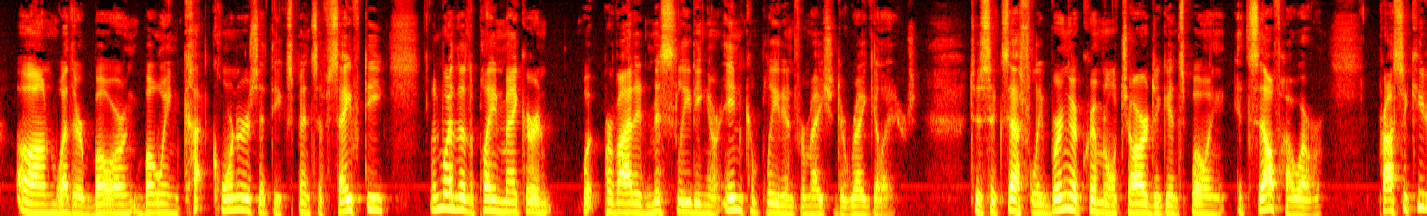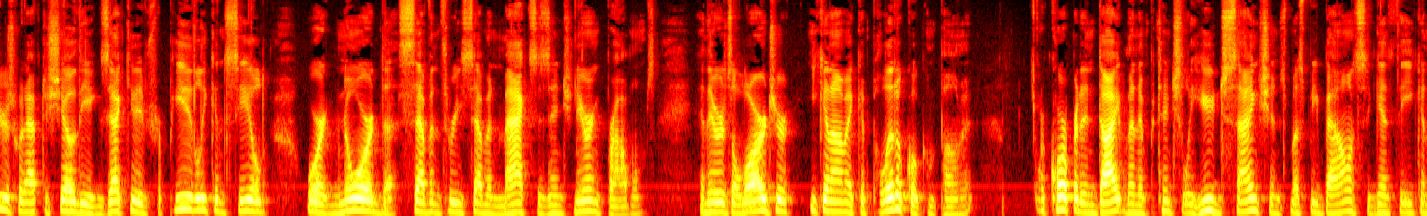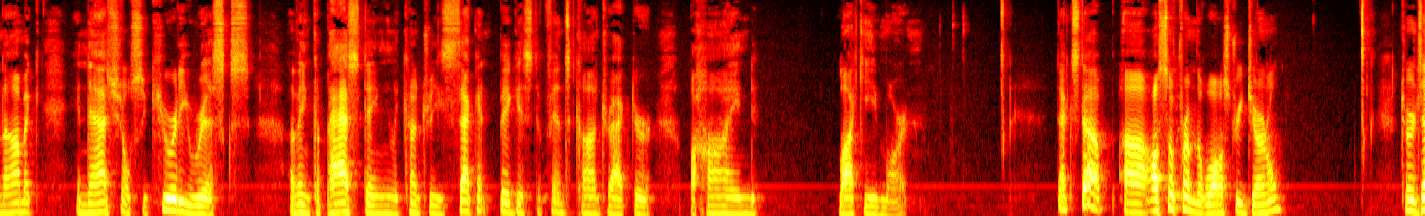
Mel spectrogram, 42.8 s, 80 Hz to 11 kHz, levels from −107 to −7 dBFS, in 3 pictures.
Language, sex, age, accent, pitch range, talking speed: English, male, 60-79, American, 130-170 Hz, 135 wpm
